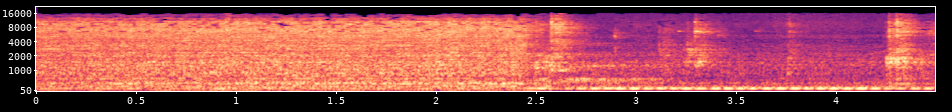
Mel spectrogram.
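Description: An old pickup truck's engine running, played back from the music video; about two and a half seconds in a steady, pulsing low hum of the idling engine takes over.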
